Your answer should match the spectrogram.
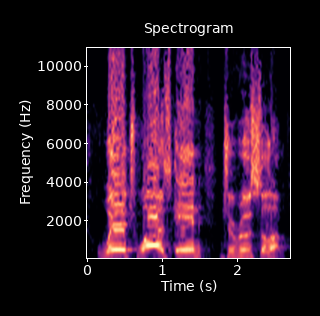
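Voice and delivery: "which was in Jerusalem" drawn out word by word; slow right down and punch "which was in Jerusalem"; slow emphasis. Real, not acted. Preacher pointing out the emphasis in the verse, slow and emphatic. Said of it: "But notice the emphasis".

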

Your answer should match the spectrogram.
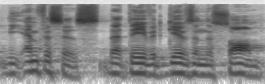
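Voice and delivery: ordinary talk, nothing marked

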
